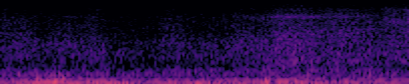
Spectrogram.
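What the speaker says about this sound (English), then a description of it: "I do have the fan on" An electric fan runs inside a truck camper, giving a steady, soft broadband whoosh with a low rumble throughout and no talking.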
